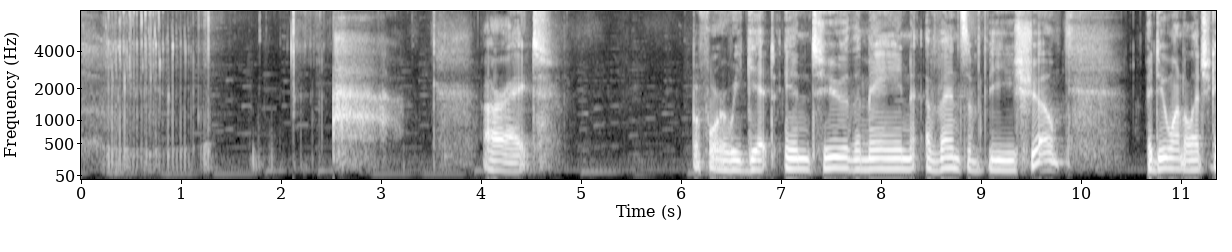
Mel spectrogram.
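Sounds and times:
orange vanilla Coke Zero can opening: 0:00.2 - 0:02.5
speech: 0:04.0 - 0:04.7, 0:06.2 - 0:10.1, 0:10.7 - 0:11.3.

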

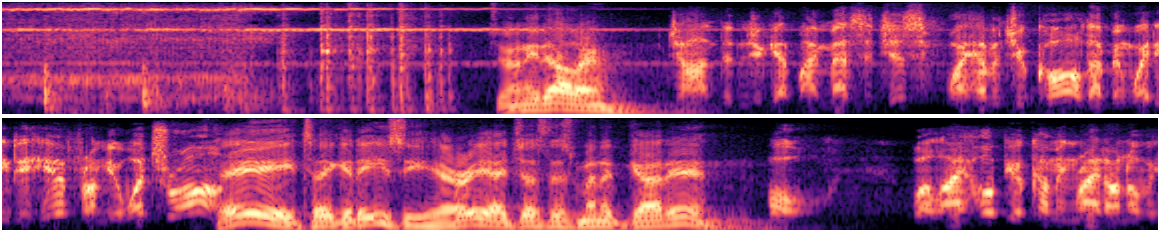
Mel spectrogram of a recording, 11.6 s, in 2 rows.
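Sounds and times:
telephone ringing: 0:00.0 - 0:06.9
speech: 0:02.4 - 0:09.8, 0:10.4 - 0:11.5.

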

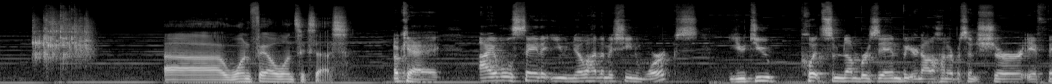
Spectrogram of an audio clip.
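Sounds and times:
dice being rolled: 0:00.3 - 0:01.0
speech: 0:01.6 - 0:10.5.

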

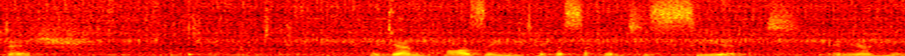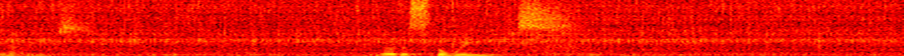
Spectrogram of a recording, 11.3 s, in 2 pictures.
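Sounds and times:
speech: 0:00.0 - 0:00.5, 0:02.3 - 0:06.2, 0:08.0 - 0:08.9
running tap water over a dish in a sink: 0:00.0 - 0:11.3.

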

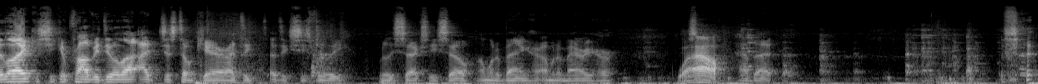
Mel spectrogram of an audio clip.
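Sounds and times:
speech: 0:00.0 - 0:08.0, 0:09.0 - 0:10.3
broken pieces pushed under a table: 0:01.8 - 0:03.6.

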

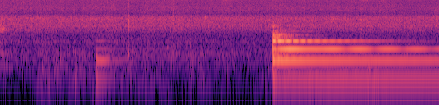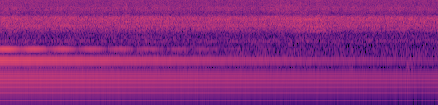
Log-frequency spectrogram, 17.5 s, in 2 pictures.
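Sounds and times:
bell ringing: 0:02.0 - 0:02.5, 0:05.5 - 0:17.5.

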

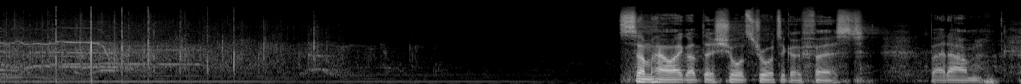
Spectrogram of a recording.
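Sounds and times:
scattered audience applause: 0:00.0 - 0:04.5
speech: 0:06.3 - 0:08.7, 0:09.3 - 0:10.2.

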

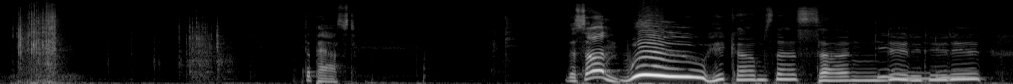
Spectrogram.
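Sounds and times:
tarot cards being shuffled: 0:00.1 - 0:02.8
speech: 0:03.1 - 0:03.7, 0:05.7 - 0:10.1.

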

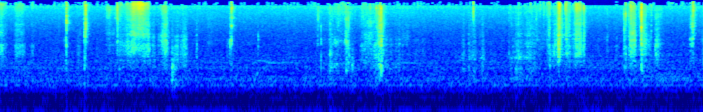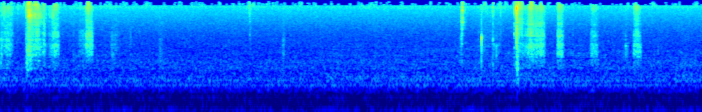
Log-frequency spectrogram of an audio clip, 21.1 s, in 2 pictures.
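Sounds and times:
steady low hum and soft hiss: 0:00.0 - 0:21.0
book pages turning at a desk: 0:01.0 - 0:03.6, 0:04.8 - 0:06.2, 0:07.0 - 0:12.4, 0:17.8 - 0:19.0.

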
